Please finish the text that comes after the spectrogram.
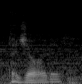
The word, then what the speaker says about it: pejorative: How do you pronounce it? Pejorative? Yeah, pejorative.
